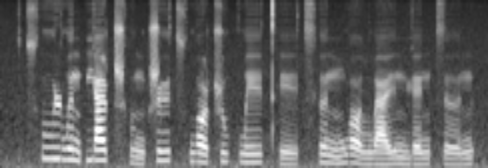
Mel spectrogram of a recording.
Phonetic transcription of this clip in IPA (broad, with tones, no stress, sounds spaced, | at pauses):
t͡sʰ u˥ ɻ w ə˥˩ n p j ä˥ ʈ͡ʂʰ ʊ˨˩ ŋ ʈ͡ʂ ɻ̩˥ t͡sʰ w ɔ˥˩ ʈ͡ʂ u˥ k w e˥ ɪ̯ t̪ʰ e˨˩ ɪ̯ t͡sʰ ə˥˧ n m w ɔ˥˩ l w a˧˥ ɪ̯ n̪ ɥ ɛ˧˥ n t͡s ə˨˩˦ n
